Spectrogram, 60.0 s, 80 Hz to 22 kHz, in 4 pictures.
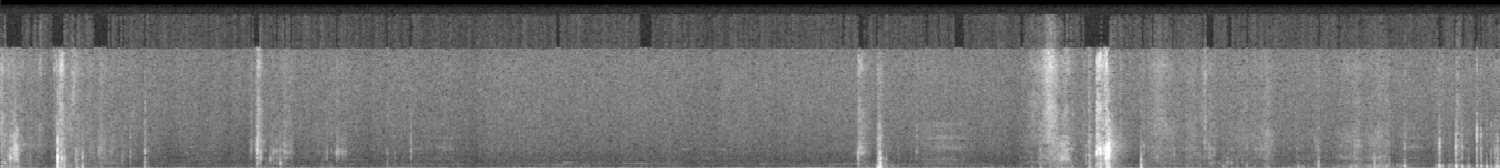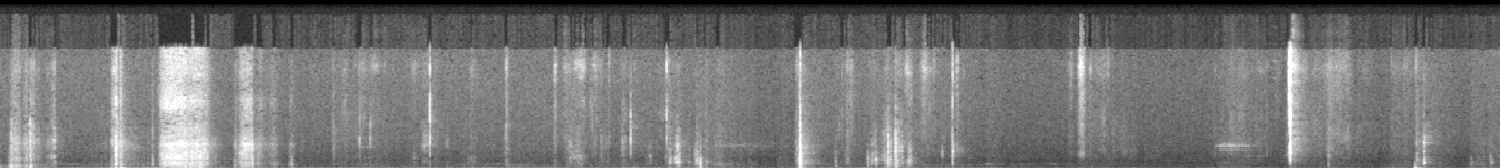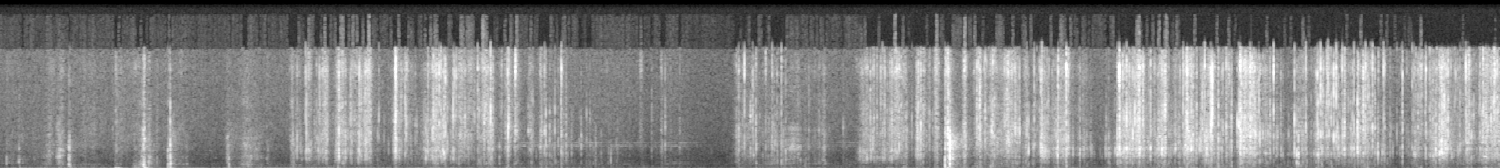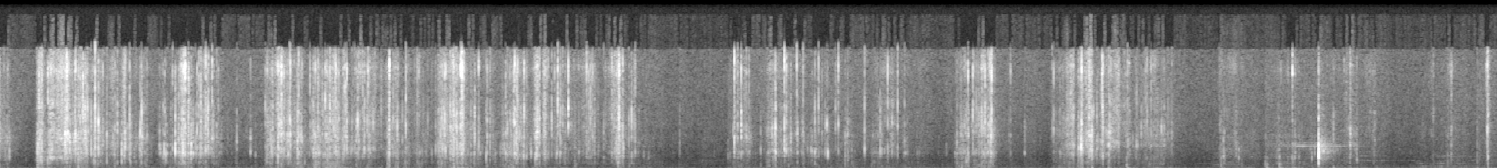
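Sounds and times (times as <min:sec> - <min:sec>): packaging crinkling and tearing: 0:32.9 - 0:36.6, 0:37.3 - 0:51.5, 0:52.2 - 0:56.8.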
